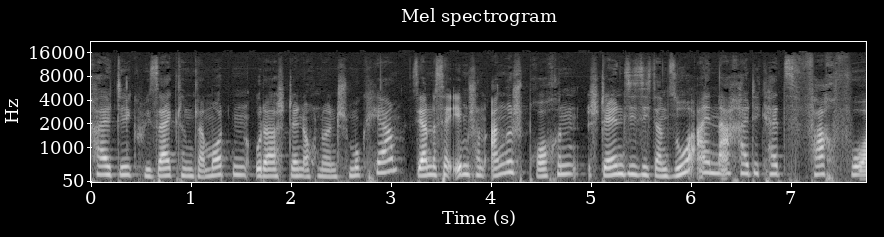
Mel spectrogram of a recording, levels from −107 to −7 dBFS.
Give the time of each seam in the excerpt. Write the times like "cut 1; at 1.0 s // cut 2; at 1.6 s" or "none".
cut 1; at 3.1 s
